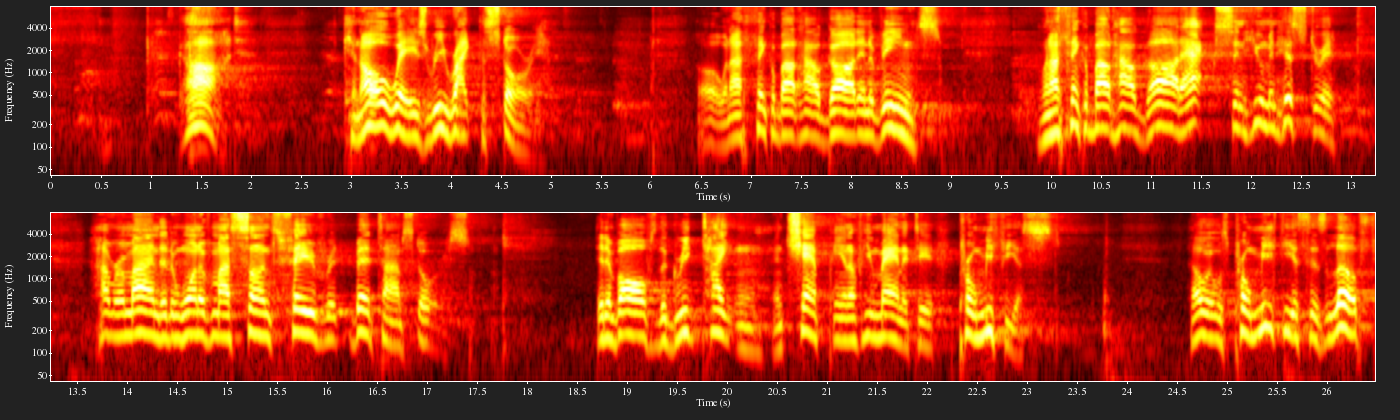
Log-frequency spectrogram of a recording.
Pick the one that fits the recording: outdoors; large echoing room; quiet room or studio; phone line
large echoing room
